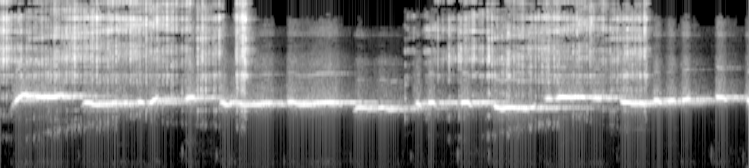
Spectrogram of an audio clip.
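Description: A person whistling an eerie melody, a clear, loud, slowly wavering tone that drifts between close notes with brief breaths between phrases, heard alone.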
